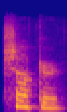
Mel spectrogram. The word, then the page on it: shocker: American English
